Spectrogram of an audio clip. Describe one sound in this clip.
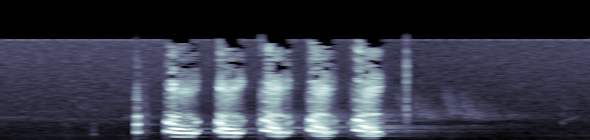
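A wild turkey gobbler gobbles close by.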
